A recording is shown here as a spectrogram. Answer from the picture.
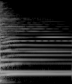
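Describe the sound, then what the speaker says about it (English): A single electric guitar note bent on the B string Nashville-style while the E string is held, from a guitar solo lesson; one clear sustained tone ringing steadily and slowly fading over under a second. "this is a little Nashville kind of bend where we hold the E string firm, we don't bend the E string, but we do bend the B string"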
